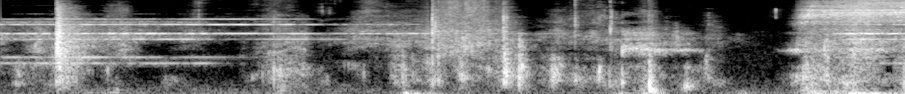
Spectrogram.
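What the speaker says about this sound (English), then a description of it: "I'm pretty sure you guys can hear the phone ringing." A telephone rings in a home room: faint, metallic bell-like trills repeating in short bursts, mixed with clicks and quiet rattling, all at low level.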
